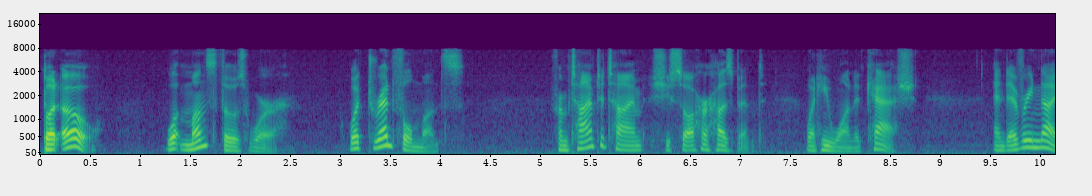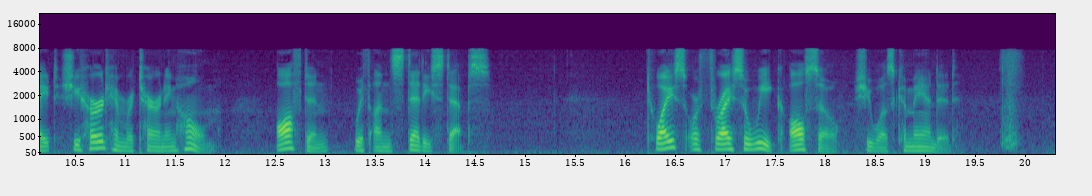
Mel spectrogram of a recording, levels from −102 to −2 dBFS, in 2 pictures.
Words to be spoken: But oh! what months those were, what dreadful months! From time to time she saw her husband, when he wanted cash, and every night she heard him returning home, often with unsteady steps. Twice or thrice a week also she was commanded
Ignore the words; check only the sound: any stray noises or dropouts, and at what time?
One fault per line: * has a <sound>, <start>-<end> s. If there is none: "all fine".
* has a sniff, 19.7-20.0 s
